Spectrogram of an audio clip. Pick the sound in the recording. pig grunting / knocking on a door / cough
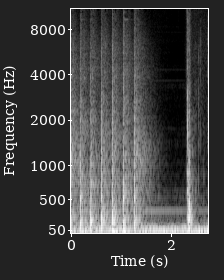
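knocking on a door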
